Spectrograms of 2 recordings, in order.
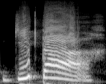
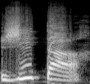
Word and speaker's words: guitare: Parfois, on voit GU et on prononce G, comme dans le mot guitare, guitare. Si jamais il n'y a pas U, je vais prononcer le mot gitare et c'est pas correct. Guitare, ça s'écrit avec GU, GU.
